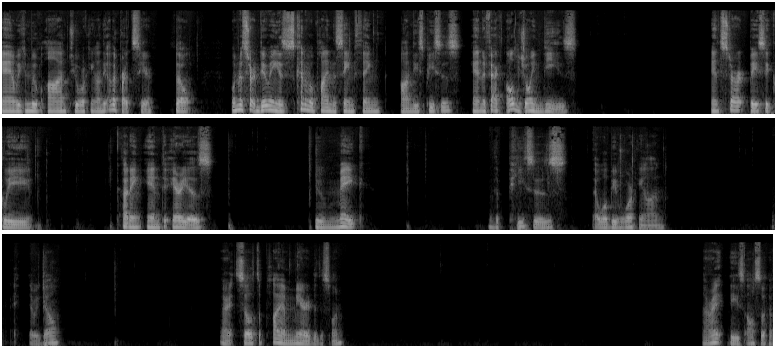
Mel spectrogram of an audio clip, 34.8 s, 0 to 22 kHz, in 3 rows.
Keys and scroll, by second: 7.5 ctrl+j, 11.9 Tab, 13.0 alt+z, 14.7 ctrl+r, 16.0 4, 17.4 r, 19.1 3, 19.7 alt+z, 20.8 x, 23.6 l, 24.6 x, 25.8 Tab.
